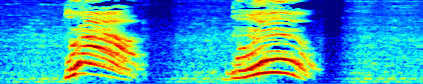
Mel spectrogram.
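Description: A child's voice saying two colour names in turn, brown and then blue, each word high-pitched and rising then falling, put through an editing effect that makes the words hard to make out.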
